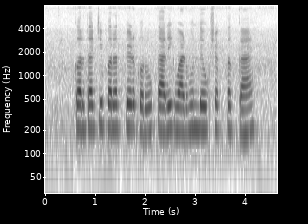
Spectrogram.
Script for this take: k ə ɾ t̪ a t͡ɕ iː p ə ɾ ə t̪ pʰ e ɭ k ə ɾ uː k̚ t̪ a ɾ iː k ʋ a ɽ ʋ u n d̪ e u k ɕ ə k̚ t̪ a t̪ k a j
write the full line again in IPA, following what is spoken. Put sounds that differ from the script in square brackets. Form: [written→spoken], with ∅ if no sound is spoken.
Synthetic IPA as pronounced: k ə ɾ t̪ a t͡ɕ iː p ə ɾ ə t̪ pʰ e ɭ k ə ɾ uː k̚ t̪ a ɾ iː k ʋ a ɽ ʋ [u→uː] n d̪ e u k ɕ ə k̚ t̪ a t̪ k a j

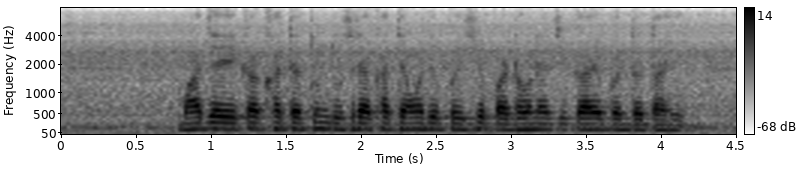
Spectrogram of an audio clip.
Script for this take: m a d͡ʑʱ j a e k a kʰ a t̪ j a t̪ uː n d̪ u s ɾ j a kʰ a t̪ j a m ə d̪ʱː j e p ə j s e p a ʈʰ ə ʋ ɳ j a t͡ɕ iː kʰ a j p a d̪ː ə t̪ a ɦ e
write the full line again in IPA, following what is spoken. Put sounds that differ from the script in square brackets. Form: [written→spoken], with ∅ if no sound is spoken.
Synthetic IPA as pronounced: m a d͡ʑʱ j a e k a kʰ a t̪ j a t̪ uː n d̪ u s ɾ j a kʰ a t̪ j a m ə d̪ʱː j e p ə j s e p a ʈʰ ə ʋ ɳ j a t͡ɕ iː [kʰ→k] a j p [a→ə] d̪ː ə t̪ a ɦ e

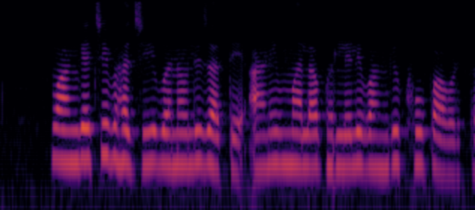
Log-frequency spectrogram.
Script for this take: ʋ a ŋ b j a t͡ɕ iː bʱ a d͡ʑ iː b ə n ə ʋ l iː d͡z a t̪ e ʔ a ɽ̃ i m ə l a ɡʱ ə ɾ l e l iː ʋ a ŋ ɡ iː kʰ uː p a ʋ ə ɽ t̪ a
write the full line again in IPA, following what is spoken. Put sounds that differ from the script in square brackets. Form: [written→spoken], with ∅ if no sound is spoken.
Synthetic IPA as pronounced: ʋ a ŋ [b→ɡ] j a t͡ɕ iː bʱ a d͡ʑ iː b ə n ə ʋ l iː d͡z a t̪ e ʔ a ɽ̃ i m ə l a [ɡʱ→bʱ] ə ɾ l e l iː ʋ a ŋ ɡ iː kʰ uː p a ʋ ə ɽ t̪ a

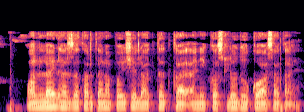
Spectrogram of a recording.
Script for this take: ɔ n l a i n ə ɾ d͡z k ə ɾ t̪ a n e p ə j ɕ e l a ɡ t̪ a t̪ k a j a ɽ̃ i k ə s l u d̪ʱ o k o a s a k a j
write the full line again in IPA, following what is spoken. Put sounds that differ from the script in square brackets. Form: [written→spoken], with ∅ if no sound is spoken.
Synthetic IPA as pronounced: ɔ n l a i n ə ɾ d͡z k ə ɾ t̪ a n [e→a] p ə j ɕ e l a ɡ t̪ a t̪ k a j a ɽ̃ i k ə s l [u→o] d̪ʱ o k o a s a k a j

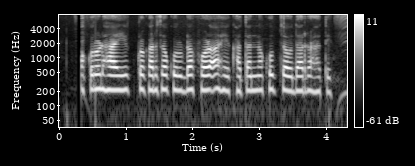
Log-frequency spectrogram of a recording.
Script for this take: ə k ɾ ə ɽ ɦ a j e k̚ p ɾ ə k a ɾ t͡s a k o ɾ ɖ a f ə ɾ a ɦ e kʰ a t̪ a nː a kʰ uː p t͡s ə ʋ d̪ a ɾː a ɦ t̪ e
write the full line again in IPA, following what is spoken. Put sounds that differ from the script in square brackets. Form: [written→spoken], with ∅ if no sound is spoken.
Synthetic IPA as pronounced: ə k ɾ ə ɽ ɦ a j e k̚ p ɾ ə k a ɾ t͡s a k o ɾ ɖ a f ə [ɾ→ɭ] a ɦ e kʰ a t̪ a nː a kʰ uː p t͡s ə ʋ d̪ a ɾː a ɦ t̪ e

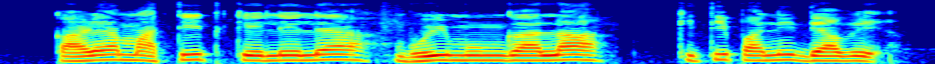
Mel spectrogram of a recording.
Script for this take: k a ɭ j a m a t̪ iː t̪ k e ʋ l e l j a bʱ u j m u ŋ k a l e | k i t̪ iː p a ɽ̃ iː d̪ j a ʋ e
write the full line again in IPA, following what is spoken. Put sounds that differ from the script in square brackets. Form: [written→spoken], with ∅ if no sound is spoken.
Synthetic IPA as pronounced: k a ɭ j a m a t̪ iː t̪ k e [ʋ→∅] l e l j a bʱ u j m u ŋ [k→ɡ] a l [e→a] | k i t̪ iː p a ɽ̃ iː d̪ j a ʋ e

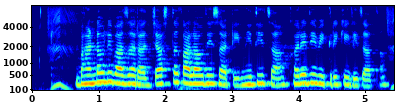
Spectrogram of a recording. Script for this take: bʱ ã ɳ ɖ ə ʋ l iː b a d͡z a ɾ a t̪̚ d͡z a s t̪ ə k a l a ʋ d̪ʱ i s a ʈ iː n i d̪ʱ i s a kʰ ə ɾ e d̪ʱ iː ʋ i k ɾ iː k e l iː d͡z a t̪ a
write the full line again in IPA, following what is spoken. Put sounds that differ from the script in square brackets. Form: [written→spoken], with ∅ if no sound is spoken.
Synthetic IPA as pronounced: bʱ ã ɳ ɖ ə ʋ l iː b a d͡z a ɾ a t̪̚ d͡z a s t̪ ə k a l a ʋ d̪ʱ i s a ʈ iː n i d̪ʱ i [s→t͡s] a kʰ ə ɾ e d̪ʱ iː ʋ i k ɾ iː k e l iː d͡z a t̪ a

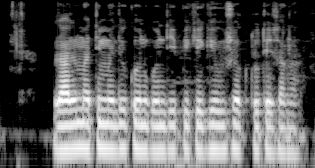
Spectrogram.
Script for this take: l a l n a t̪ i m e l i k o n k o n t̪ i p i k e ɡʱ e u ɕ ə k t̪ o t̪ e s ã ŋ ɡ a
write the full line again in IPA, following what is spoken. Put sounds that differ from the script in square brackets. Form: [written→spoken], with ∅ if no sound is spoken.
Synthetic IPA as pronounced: l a l [n→m] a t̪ i m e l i k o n k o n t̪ i p i k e ɡʱ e u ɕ ə k t̪ o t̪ e s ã ŋ ɡ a

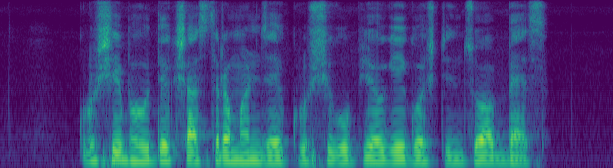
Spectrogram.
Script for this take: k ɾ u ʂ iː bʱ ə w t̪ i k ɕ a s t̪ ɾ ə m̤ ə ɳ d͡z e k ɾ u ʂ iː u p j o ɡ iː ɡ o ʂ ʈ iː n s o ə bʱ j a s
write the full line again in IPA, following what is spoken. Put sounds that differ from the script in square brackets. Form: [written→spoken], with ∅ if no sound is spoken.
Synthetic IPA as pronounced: k ɾ u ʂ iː bʱ ə w t̪ i k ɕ a s t̪ ɾ ə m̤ ə ɳ d͡z e k ɾ u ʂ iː u p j o ɡ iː ɡ o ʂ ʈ [iː→i] n [s→t͡s] o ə bʱ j a s

